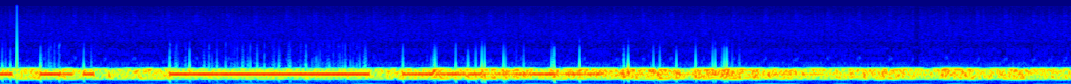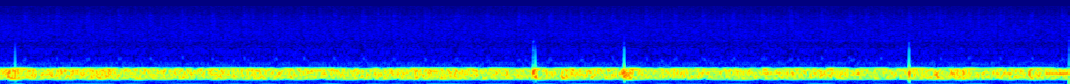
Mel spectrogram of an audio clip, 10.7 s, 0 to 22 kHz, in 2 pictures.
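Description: Shortwave receiver audio through a narrow CW filter, tuned to the NCDXF beacon frequency on 20 m. A beacon's Morse callsign ends about half a second in. A steady one-second carrier tone follows, then fainter ones, as the beacon steps down in power, until only band hiss and static clicks are left.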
